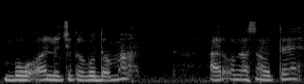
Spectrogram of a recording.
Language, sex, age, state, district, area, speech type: Santali, male, 18-30, Jharkhand, Seraikela Kharsawan, rural, spontaneous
